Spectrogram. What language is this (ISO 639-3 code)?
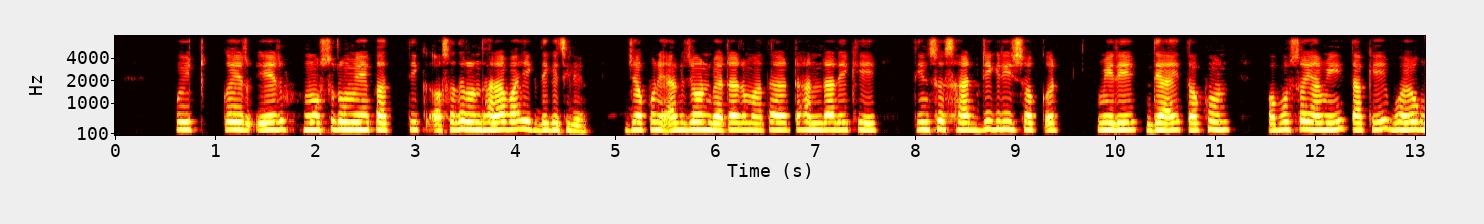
ben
